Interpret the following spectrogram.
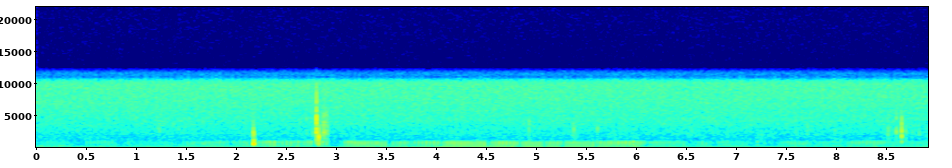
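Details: A domestic cat known for suckling purrs in a continuous pulsing rumble, swelling louder in the middle, with a few faint clicks and taps scattered through the recording.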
